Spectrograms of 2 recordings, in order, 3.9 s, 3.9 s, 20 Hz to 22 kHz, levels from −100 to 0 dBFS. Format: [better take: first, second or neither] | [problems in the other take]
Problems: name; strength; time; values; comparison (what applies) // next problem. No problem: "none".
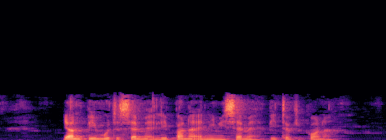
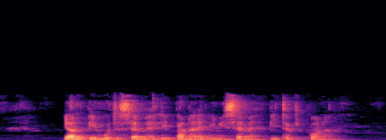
first | room echo; dies away in 0.3 s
